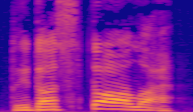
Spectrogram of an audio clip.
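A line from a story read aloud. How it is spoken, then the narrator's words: Barked. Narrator (Russian): рявкнул Макс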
